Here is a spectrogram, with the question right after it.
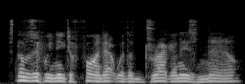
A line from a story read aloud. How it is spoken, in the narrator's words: he added bitterly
